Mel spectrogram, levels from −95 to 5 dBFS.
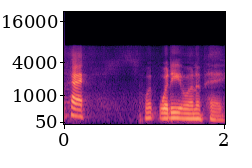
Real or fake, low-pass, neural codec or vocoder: fake; 7.2 kHz; codec, 16 kHz, 0.7 kbps, FocalCodec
